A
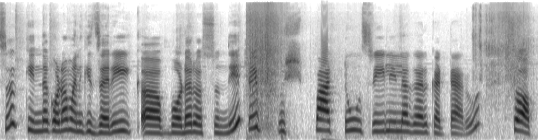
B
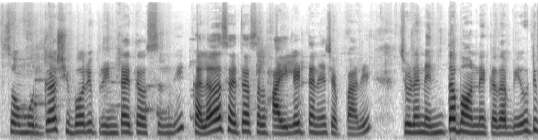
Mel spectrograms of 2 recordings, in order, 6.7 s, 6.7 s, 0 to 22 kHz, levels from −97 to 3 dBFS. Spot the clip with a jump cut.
A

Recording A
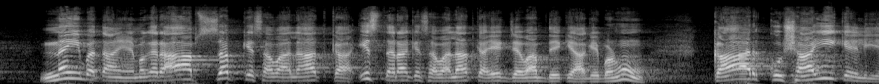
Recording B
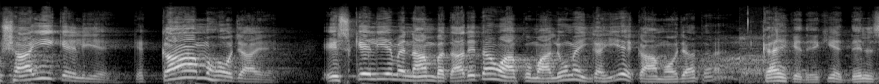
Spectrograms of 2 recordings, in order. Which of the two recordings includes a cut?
B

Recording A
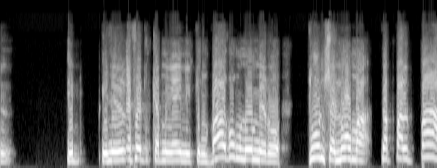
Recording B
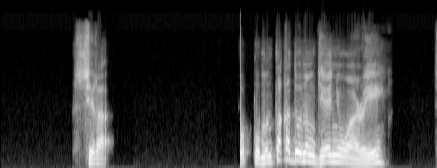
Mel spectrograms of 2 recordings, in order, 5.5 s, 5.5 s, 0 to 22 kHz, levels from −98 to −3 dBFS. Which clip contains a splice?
B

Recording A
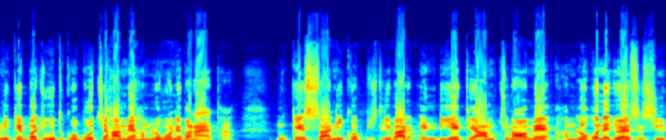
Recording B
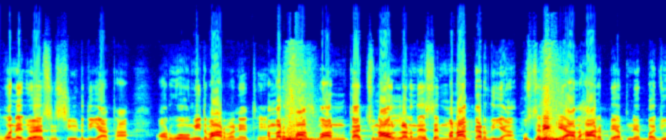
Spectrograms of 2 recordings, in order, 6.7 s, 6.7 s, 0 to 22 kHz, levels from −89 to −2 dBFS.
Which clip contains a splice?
B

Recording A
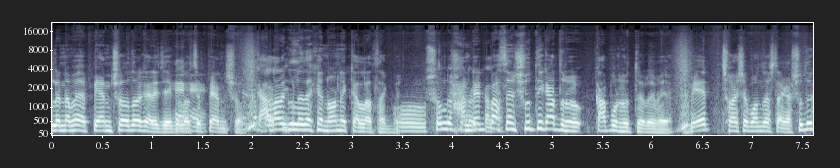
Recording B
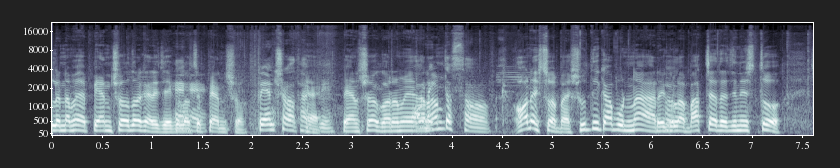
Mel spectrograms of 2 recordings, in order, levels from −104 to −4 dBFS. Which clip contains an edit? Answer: A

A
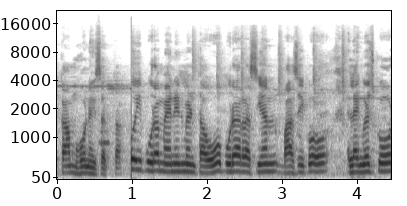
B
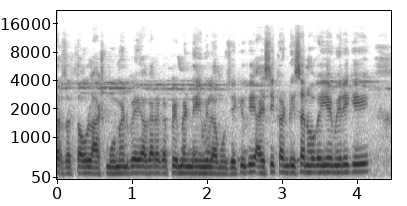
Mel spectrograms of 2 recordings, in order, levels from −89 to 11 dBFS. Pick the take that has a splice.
A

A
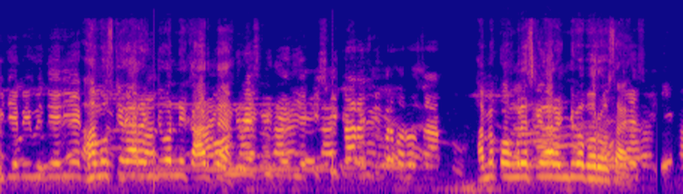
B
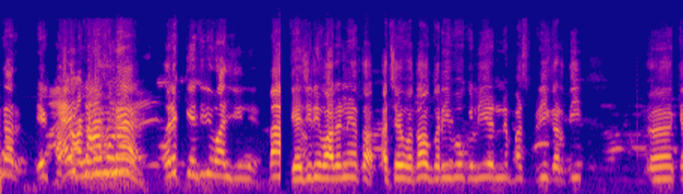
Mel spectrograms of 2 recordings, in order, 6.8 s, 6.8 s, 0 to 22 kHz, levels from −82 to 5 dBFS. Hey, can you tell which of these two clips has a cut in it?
B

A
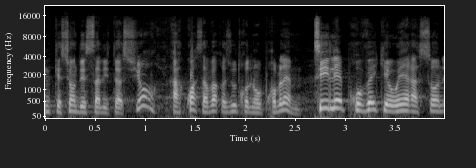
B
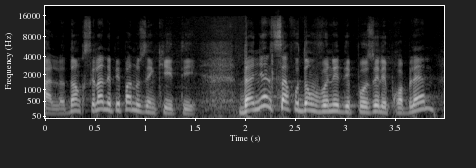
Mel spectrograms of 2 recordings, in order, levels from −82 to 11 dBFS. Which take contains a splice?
A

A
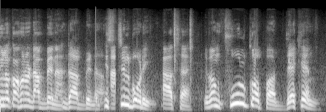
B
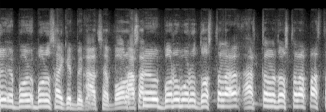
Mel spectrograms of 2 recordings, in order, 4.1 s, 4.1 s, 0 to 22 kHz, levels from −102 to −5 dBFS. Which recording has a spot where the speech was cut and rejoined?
A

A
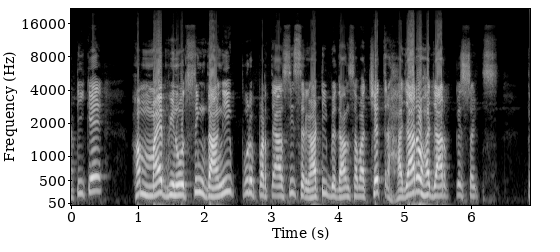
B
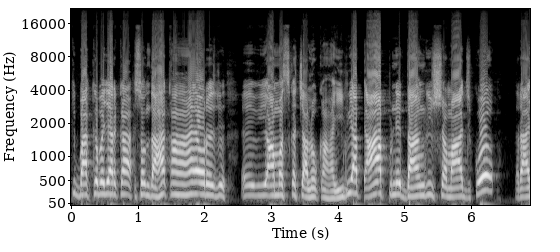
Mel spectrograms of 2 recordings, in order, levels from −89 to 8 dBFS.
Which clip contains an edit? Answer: B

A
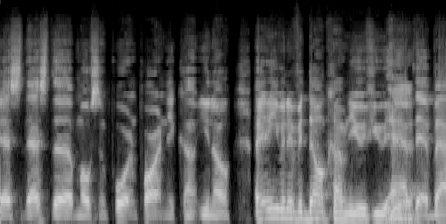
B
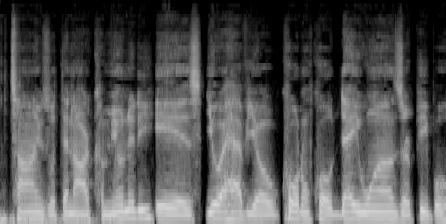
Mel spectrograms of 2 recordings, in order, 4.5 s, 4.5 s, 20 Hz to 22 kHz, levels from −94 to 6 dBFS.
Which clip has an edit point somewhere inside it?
B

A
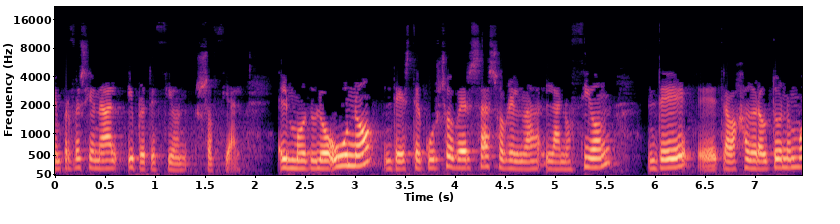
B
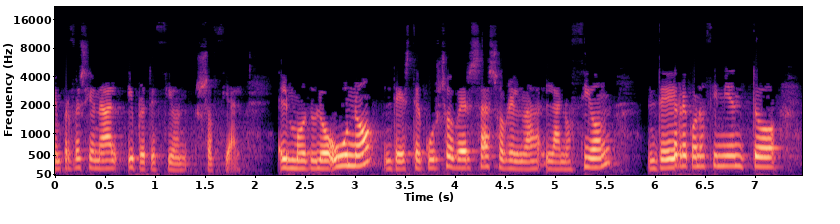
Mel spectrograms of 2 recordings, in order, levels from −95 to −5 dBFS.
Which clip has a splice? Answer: A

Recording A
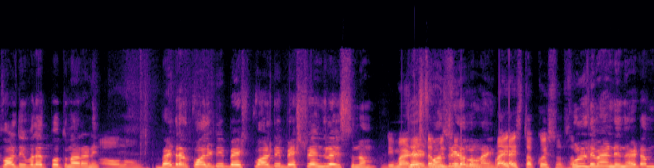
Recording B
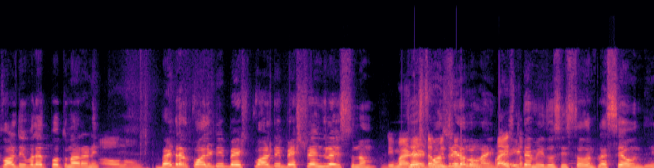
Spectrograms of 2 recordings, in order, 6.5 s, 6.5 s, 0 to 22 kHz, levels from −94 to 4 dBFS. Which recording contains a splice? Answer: B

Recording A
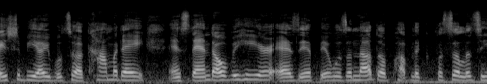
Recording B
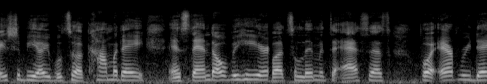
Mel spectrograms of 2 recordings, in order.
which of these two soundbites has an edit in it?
B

